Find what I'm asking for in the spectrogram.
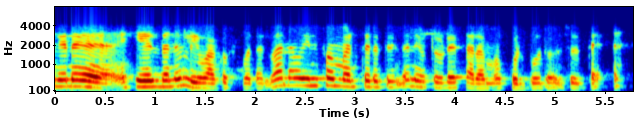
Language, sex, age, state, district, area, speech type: Kannada, female, 30-45, Karnataka, Hassan, urban, conversation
